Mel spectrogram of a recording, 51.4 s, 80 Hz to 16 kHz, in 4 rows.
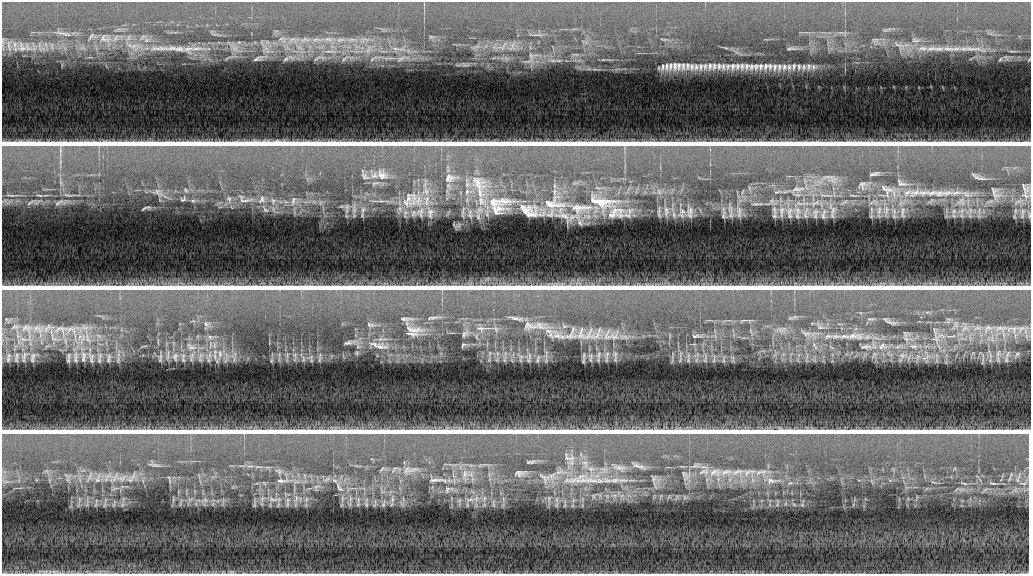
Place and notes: Spring time ambiance in a timberland, distant sound of forest birds as Common Chaffinch and Common Chiffchaff.
Court-St.-Étienne, Belgium, April 2018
